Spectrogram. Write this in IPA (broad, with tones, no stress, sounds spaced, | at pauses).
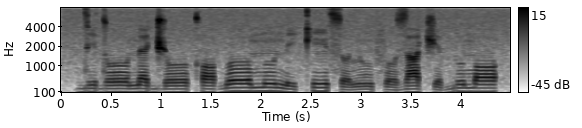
d i˨ d oː˨ n ɛ˨ d͡ʒ oː˨ kʰ ɔ˨ ɡ͡b oː˦ m ũ˦ n i˨ kʰ ĩ˦ s ʊ˨ l ũ˨ f o˨ z a˦ t͡ʃ ɪ˨ b u˦ m ɔ˦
